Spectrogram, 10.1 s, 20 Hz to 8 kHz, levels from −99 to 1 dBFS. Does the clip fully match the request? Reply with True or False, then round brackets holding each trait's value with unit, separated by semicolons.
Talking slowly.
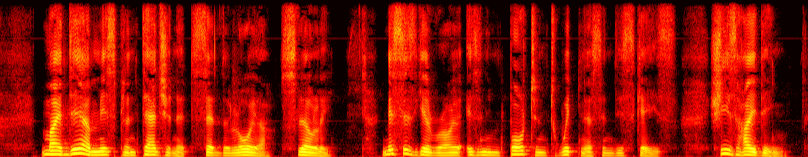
True (120 wpm)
